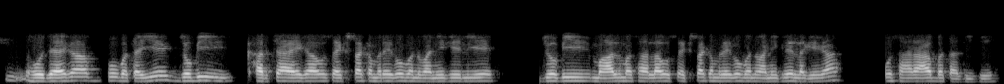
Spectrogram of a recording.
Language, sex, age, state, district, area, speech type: Hindi, male, 30-45, Rajasthan, Jaipur, urban, conversation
